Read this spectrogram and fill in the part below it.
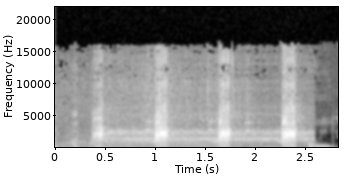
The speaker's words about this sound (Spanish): Yo creo que esto debe ser la casa de Dalí. Ahí lo pone. Dalí, que es Dalí ahí en catalán. Voy a llamar timbre.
